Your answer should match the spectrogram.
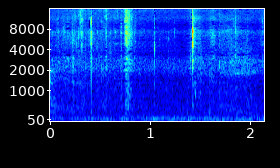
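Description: Quiet pause with a few faint, brief clicks and rustles from shotgun shells being handled in gloved hands.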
